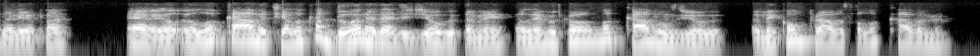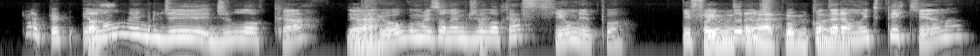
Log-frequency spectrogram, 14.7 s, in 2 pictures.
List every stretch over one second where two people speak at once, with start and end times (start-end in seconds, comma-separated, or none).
12.5-13.7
